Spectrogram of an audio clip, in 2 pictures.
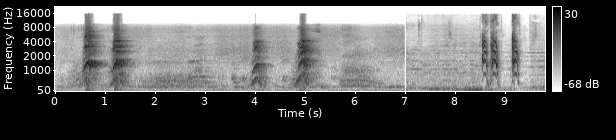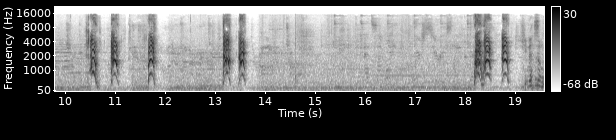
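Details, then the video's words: Puppy barking from a cute puppy compilation: quick high yaps in pairs and clusters, spaced irregularly, with soft background music and faint murmuring between the barks. "PUPPIES BARKING - Cute Puppy Barking Videos Compilation || DOGS BARKING VIDEOS"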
